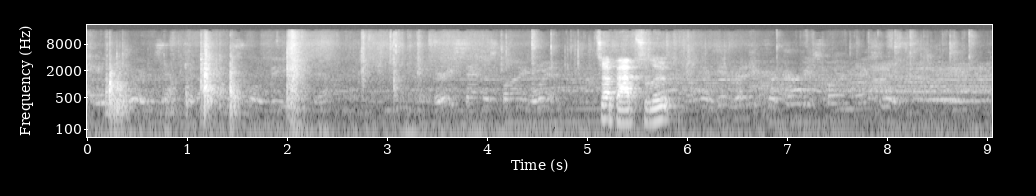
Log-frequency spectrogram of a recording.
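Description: Card packs rustle and tear as they are opened.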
